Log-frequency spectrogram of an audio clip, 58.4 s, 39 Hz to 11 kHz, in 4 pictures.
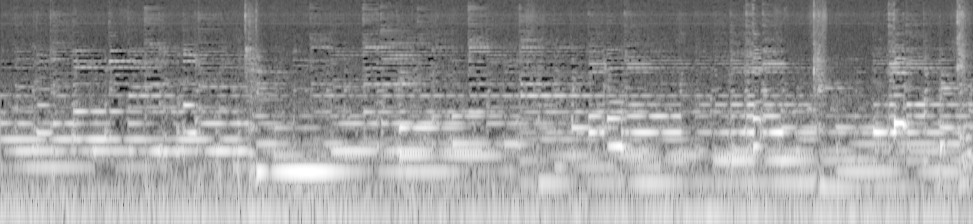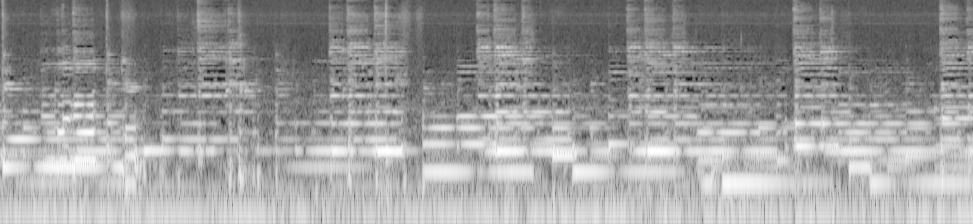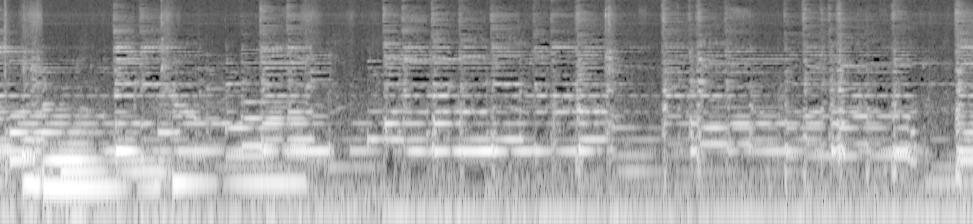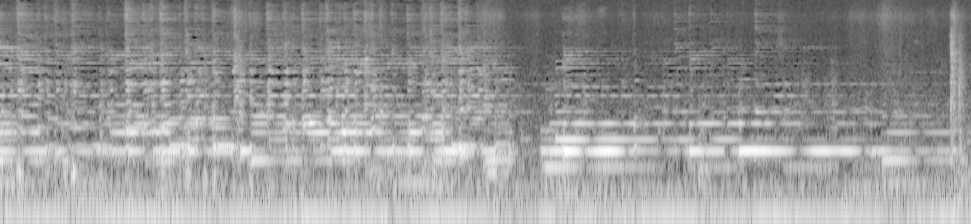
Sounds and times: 0.0s Uneek guitar experiments 58.3s

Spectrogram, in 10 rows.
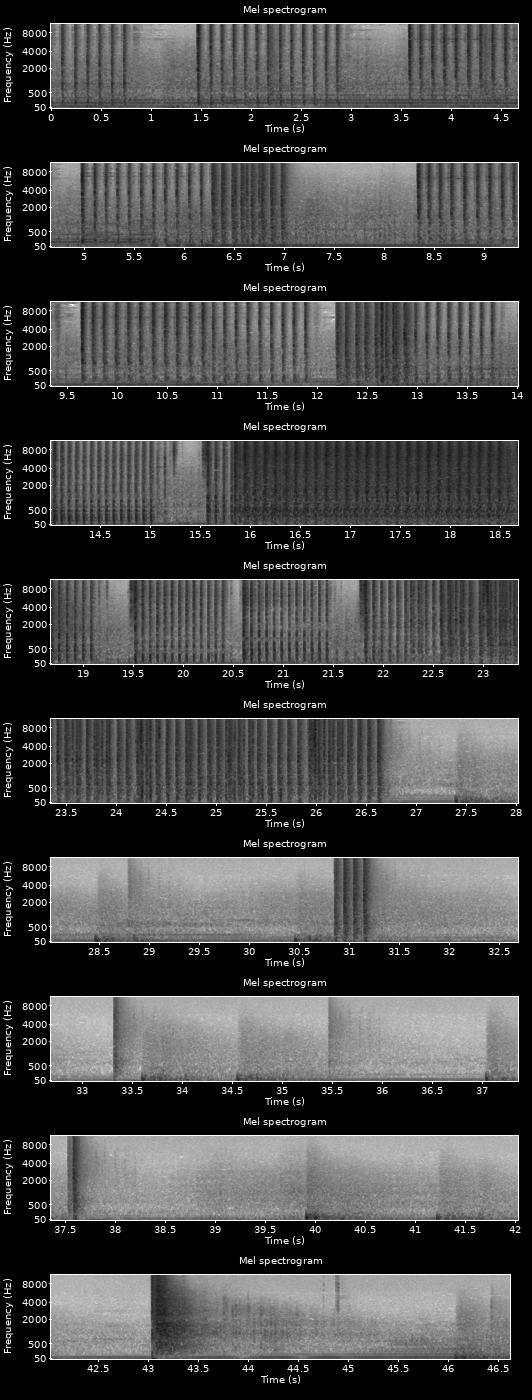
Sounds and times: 0.0s gunfire 7.3s
0.0s sniper fire 32.2s
8.3s gunfire 27.8s
30.4s gunfire 31.5s
32.8s sniper fire 46.6s
43.0s gunfire 44.7s

